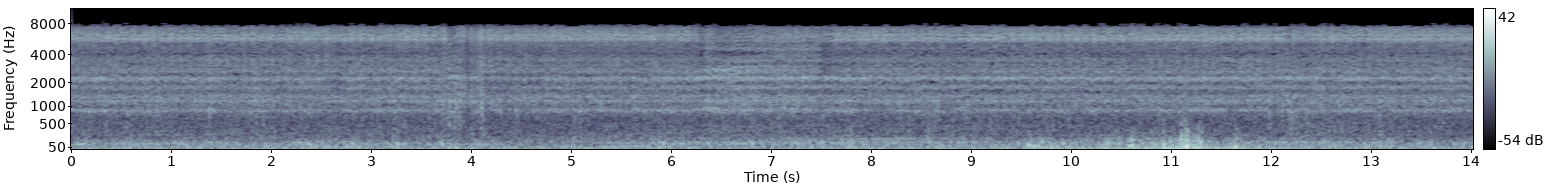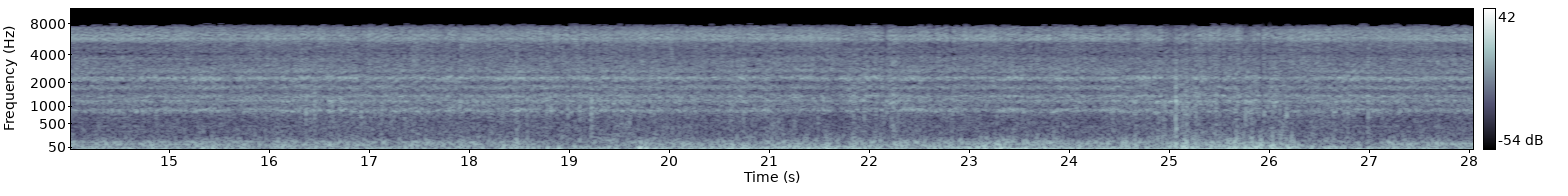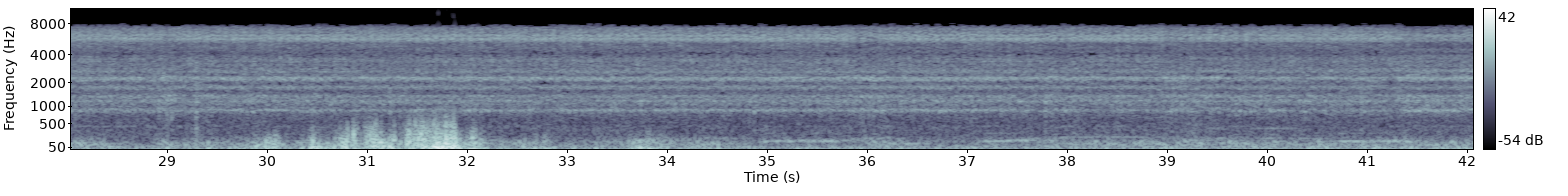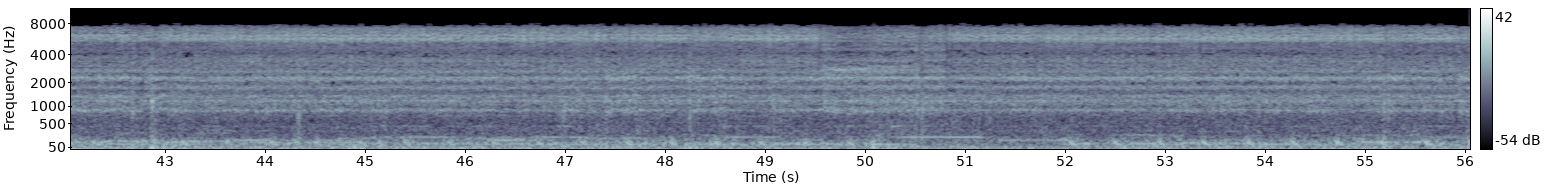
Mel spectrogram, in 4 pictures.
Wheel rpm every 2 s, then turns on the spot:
110, 110, 110, 110, 110, 110, 120, 110, 110, 120, 120, 120, 110, 110, 120, 110, 110, 120, 110, 120, 110, 110, 120, 120, 120, 120, 110, 110.
none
